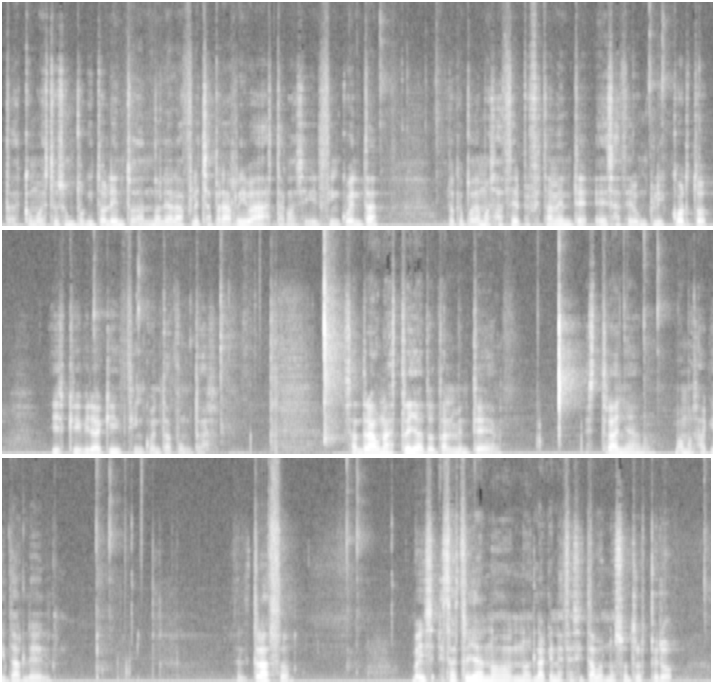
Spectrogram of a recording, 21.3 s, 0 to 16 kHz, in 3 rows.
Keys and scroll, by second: 1.9 Up, 4.3 BackSpace, 8.8-9.8 typing, 10.4 Return.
